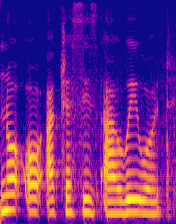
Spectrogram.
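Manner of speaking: ordinary talk, nothing marked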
